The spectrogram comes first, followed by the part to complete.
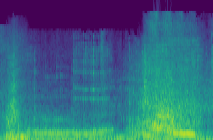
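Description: Lion roar sound effect: one long, low roar that starts suddenly, grows louder near the end as its pitch falls, and then cuts off.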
